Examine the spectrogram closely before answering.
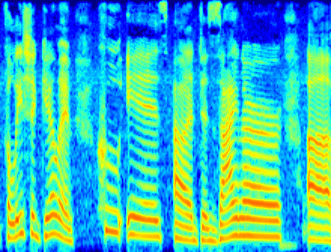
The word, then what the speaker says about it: Fleshia Gillon: Is that right, Fleshia Gillon? Am I pronouncing it right? Yes, ma'am. All right. Fleshia Gillon, who is a designer, a former fashion student and graduate of Mississippi State University.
